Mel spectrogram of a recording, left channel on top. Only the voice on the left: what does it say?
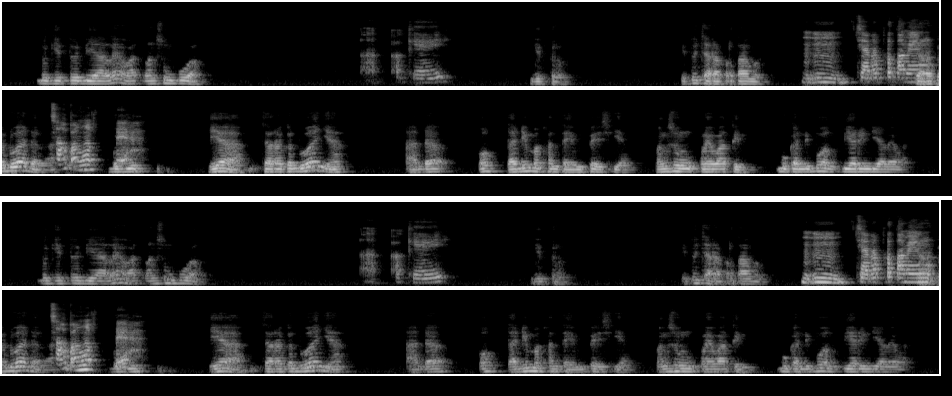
Begitu dia lewat, langsung buang,
gitu. Itu cara pertama.
Cara kedua adalah,
begitu,
ya, cara keduanya ada oh tadi makan tempe siang langsung lewatin bukan dibuang biarin dia lewat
